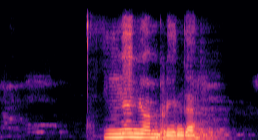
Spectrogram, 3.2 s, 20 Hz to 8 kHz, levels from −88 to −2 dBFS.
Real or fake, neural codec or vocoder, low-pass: fake; codec, 44.1 kHz, 2.6 kbps, SNAC; 7.2 kHz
